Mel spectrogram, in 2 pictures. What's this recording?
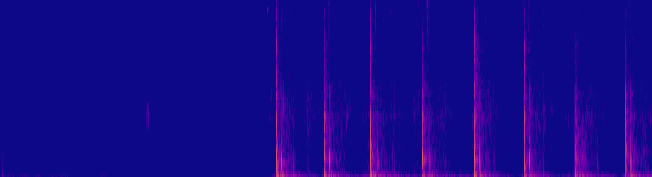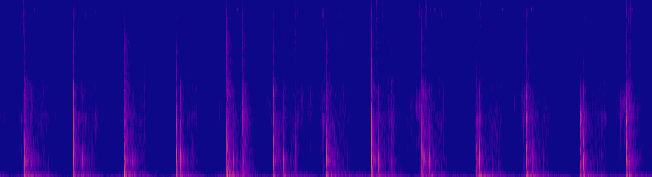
Walking in boots on hard surface.
step, shoes, footstep, boot, steps, boots, walking, shoe, footsteps, walk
